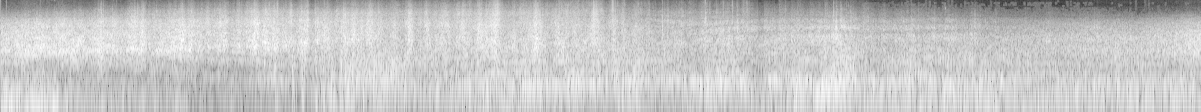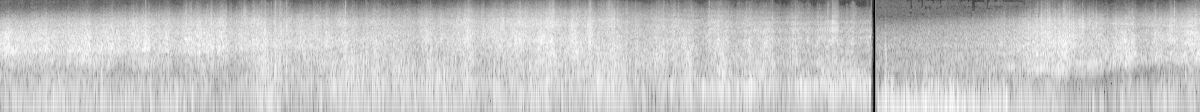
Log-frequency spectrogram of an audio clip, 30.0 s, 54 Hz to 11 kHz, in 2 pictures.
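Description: Eurofighter Typhoon fighter jet's engines running loudly as it flies past, a continuous jet noise that swells and eases as it passes. About 26 seconds in, the sound cuts abruptly to an F-16 fighter jet flying by.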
